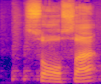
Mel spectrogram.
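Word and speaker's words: 操作: Sosa is a Chinese compound. This one is accent on the first syllable. We could say first mora, doesn't change. So high, low, low.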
